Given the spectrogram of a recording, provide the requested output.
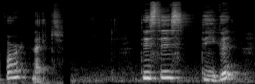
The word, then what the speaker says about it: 디귿: This is 디귿. It sounds D. D sound like Dynamite.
